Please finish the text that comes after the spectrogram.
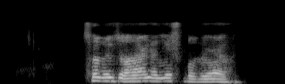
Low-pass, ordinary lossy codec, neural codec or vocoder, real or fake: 7.2 kHz; AAC, 48 kbps; codec, 16 kHz, 1 kbps, FreqCodec, smaller model; fake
